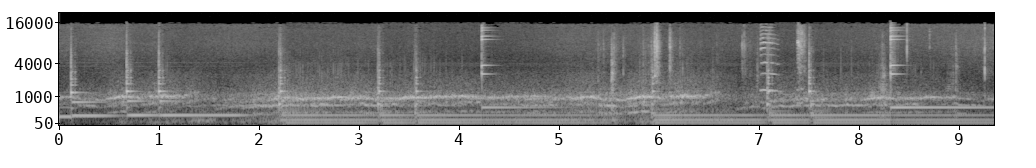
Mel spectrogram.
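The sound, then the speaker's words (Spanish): A swing's chains creak and squeal in a steady back-and-forth rhythm, with sustained groaning tones and regular sharp clicks at each pass, loud with no voices. “En Radio Amigos, si hay competencias de columpios y transmitimos rechinidos de columpios”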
